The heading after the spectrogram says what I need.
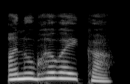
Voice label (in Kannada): "ಅನುಭವಿಕ", Kannada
